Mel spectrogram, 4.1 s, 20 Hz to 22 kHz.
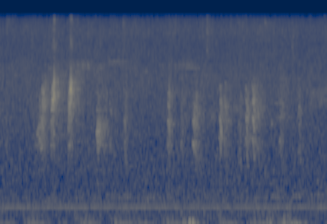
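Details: Golden-fronted leafbird at Ban Song Nok, Kaeng Krachan, Phetchaburi, Thailand, on 19/06/2554 (2011), unusually low on a branch, giving soft, scattered high chirps and short sharp notes at an uneven pace over a steady low hum.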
